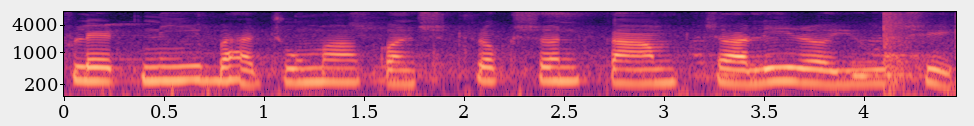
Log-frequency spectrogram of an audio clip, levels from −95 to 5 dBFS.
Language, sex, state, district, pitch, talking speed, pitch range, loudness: Gujarati, female, Gujarat, Gandhinagar, 230 Hz, 105 wpm, 215-245 Hz, -17 LUFS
